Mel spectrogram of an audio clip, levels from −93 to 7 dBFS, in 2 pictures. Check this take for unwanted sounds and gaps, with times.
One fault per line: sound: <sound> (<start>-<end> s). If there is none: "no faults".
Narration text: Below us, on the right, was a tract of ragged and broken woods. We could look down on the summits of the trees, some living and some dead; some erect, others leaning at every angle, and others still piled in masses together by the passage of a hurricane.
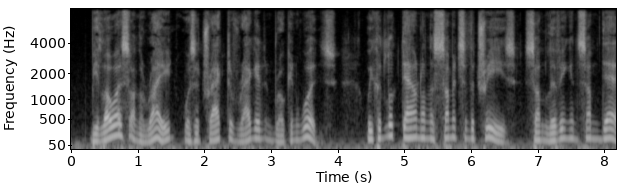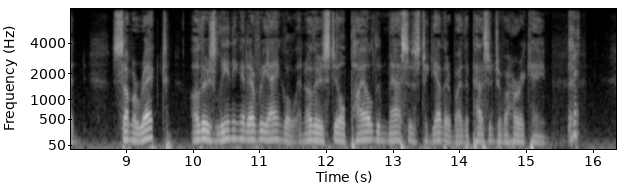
sound: laugh (15.6-15.8 s)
